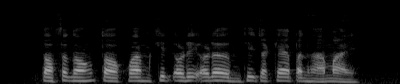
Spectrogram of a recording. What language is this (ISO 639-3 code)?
tha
